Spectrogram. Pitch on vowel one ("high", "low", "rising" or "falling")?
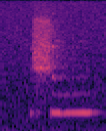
high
